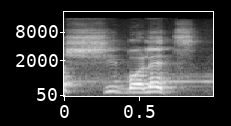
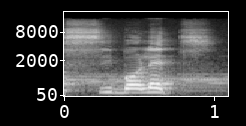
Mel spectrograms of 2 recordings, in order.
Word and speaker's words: Schibboleth: euh des des Éphraïmites ils avaient des difficultés pour prononcer euh le mot chibolette et il prononçait siibolette car il n pouvait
